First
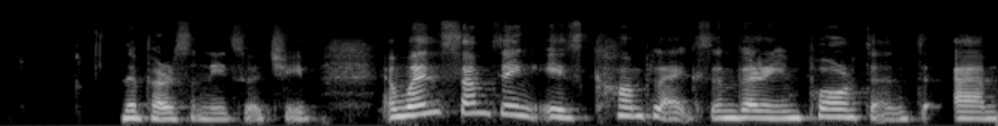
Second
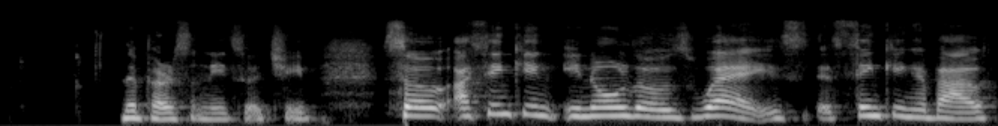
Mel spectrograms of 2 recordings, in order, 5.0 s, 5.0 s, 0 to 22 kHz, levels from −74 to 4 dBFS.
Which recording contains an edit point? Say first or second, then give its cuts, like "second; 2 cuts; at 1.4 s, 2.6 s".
first; 1 cut; at 1.9 s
